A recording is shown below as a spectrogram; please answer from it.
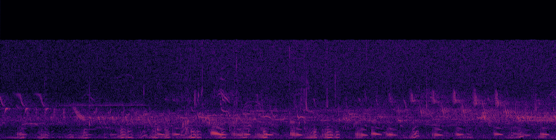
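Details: Male moor frogs calling through vocal sacs at an early-spring mating gathering in a forest pond or lake: rapid, low, gurgling pulses repeating roughly three times a second, overlapping from several frogs.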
